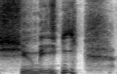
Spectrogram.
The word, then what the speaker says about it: Xiaomi: I've been called out in the past for that with the whole Xiaomi thing or whatever it is, but it's Shumi.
